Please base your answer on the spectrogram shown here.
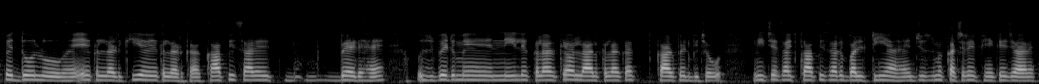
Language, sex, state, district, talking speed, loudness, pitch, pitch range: Maithili, male, Bihar, Supaul, 225 wpm, -30 LUFS, 195 Hz, 185-205 Hz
